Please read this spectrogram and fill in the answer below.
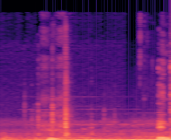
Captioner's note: click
